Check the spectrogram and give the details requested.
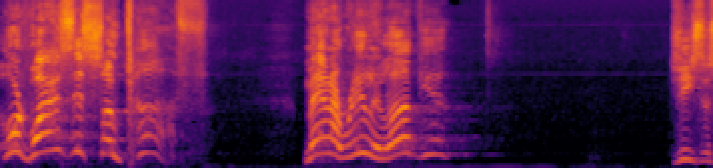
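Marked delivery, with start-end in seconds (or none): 0.0-3.4 high, strained plea to the Lord; pleading prayer. Retold or imitated. Preacher complaining to the Lord, high pleading. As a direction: cry out in frustration.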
